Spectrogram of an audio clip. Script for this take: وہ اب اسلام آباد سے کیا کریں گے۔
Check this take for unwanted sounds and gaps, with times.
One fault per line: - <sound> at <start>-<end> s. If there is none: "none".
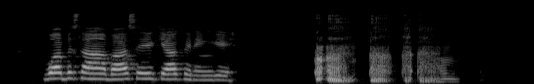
- throat clearing at 3.1-4.6 s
